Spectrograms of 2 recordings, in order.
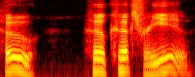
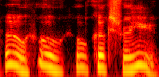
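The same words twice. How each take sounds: First: Slow, hooting owl call, pitched high; mimicking the owl's hoot; barred owl call. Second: Very high, soft hooting owl call; breathy little hoot like a distant owl; softer, higher take on the owl call; barred owl call. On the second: Retold or imitated. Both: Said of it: "Like that".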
